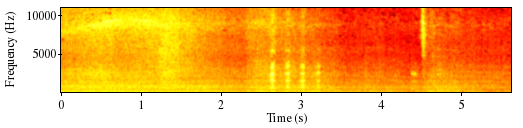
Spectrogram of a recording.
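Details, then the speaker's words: Jeep Gladiator with newly fitted aftermarket turbo on its first logged drive at half to 3/4 throttle: engine pulls, faint high whistle rises over road noise as boost builds; turbo kicks in, spooling normally, gauges good. "the turbo kick in and you FEEL it kick in! It's pretty cool!"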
